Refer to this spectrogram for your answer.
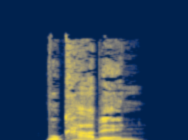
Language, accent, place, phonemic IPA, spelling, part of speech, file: German, Germany, Berlin, /voˈkaːbl̩n/, Vokabeln, noun, De-Vokabeln.ogg
- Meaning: plural of Vokabel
